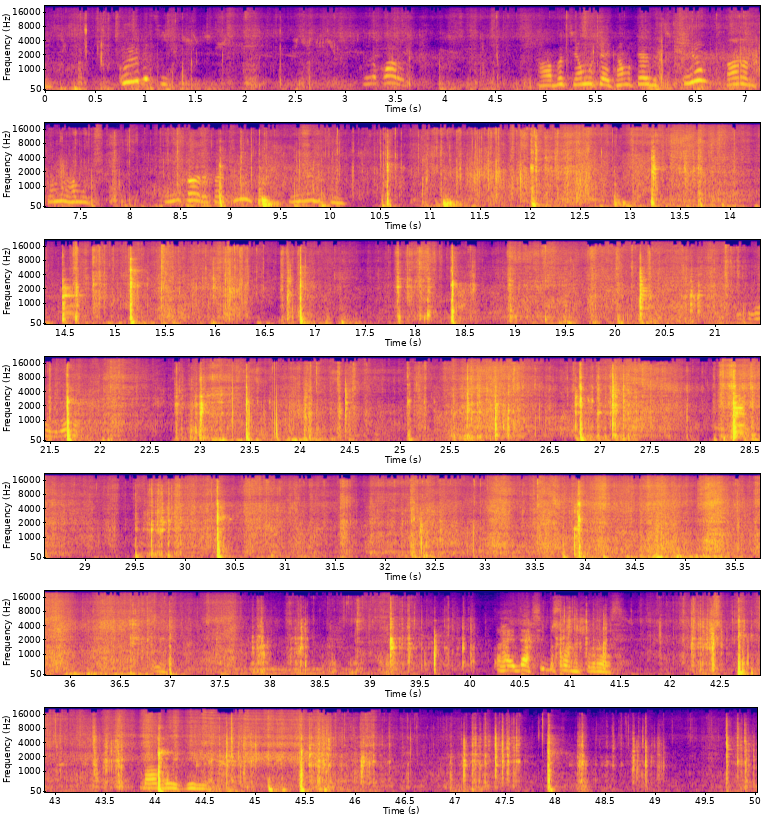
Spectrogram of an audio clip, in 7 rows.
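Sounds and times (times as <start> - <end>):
rustling and crinkling: 0.0 - 50.0.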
